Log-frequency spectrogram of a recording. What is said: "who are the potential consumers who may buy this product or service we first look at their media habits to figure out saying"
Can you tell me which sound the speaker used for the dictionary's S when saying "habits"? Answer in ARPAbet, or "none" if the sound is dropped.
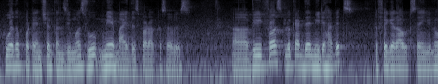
S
